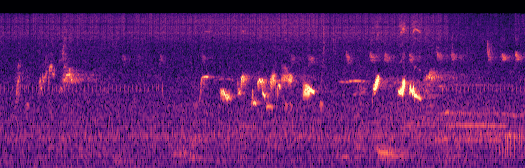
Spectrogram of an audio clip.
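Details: Red-whiskered bulbul decoy with a soaring high voice, singing to lure birds into a trap. Quick rising and falling chirped notes run together in a lively warbling phrase, ending in a few loud clear whistles.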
